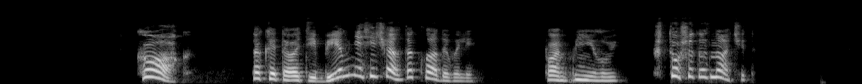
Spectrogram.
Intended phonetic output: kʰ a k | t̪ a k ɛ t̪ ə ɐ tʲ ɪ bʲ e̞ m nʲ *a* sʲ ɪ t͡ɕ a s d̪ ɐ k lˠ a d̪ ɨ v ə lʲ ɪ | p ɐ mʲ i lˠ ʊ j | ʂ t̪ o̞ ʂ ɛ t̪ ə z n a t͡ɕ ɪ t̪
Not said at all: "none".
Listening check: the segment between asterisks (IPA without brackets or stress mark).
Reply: e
